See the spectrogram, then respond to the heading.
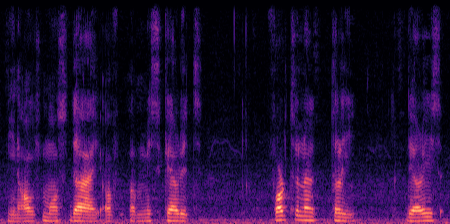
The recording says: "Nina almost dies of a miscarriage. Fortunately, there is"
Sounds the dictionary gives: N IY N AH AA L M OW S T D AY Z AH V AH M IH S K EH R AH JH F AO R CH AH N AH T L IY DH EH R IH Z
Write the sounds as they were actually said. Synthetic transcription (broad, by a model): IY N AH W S M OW S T D AY AH F AH M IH S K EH R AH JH F AO R CH AH N AH T L IY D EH R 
